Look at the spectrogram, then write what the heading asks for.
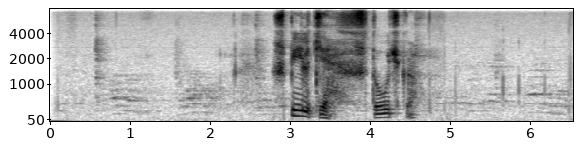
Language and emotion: Russian, sad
